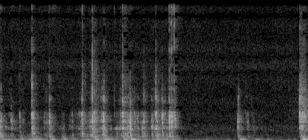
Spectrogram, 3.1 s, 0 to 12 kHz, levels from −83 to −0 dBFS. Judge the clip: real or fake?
real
